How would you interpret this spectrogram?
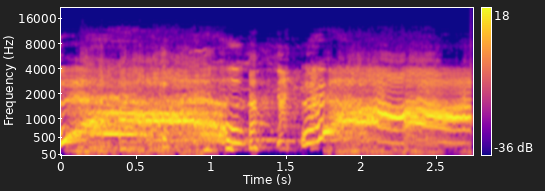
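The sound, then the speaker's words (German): A voice loudly imitates violent retching, a strained, groaning scream that sustains, breaks into a couple of choking gasps, then roars on again, harsh. It imitates how someone screams at the toilet while vomiting. “wenn Tim kotzt, da hat sogar der Nachbar Angst”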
